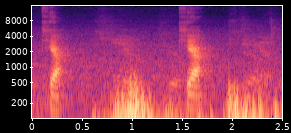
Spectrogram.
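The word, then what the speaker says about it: きゃ: Kia, right? If you speak Hen, you know, stay stay. So you know the Korean car brand, right? Kia Sarat.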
